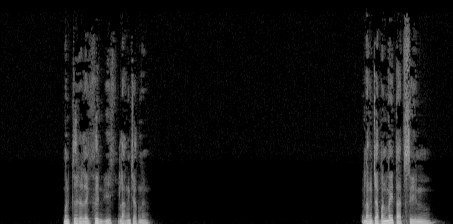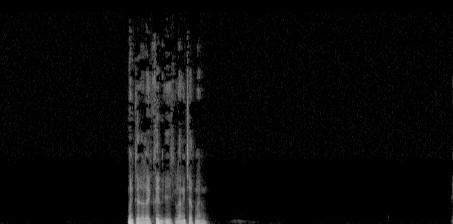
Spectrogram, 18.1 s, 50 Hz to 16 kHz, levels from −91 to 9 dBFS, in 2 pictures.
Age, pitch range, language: 20-39, 120-140 Hz, Thai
